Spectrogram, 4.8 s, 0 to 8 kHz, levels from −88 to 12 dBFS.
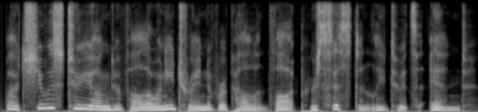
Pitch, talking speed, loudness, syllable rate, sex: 210 Hz, 200 wpm, -14 LUFS, 5.1 syllables/s, female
